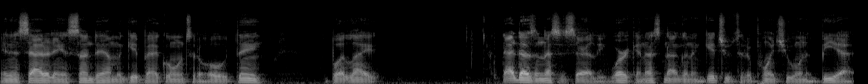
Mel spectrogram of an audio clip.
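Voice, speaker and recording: With vocal fry and a very deep, low pitch, a man talks at a fairly quick pace using fairly even intonation. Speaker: podcast host. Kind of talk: casual solo podcast monologue. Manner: monotone; casual, positive, conversational.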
